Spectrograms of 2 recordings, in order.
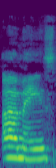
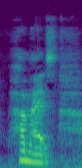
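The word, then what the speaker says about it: Hermès: I was about to say Hermes, but it is Hermes. Um Hermes with an E, a silent e that they just didn't want to put on there.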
